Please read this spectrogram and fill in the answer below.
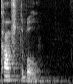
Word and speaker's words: comfortable: Pronuncia comfortable. Son 4 sílabas. Perdón, 3. Comfortable. Comfortable. Se elimina una y es comfortable.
